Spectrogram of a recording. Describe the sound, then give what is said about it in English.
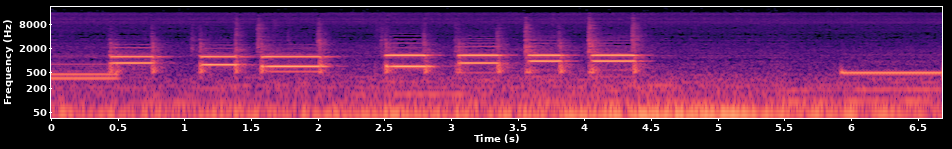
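A phone number is dialed on a touch-tone keypad to make a prank call: a quick run of about eight loud, beeping dual-tone key presses, followed after a pause by a steady, lower electronic tone. “Prank calls. I make a lot of prank calls.”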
